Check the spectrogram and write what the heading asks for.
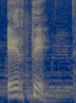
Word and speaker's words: Erté: Uno dei maggiori disegnatori di costumi dei Music Hall è il russo Romain de Tirtov, in arte Erté. come la pronuncia francese delle sue iniziali.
